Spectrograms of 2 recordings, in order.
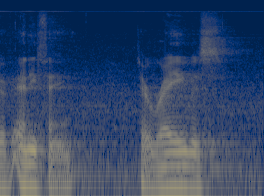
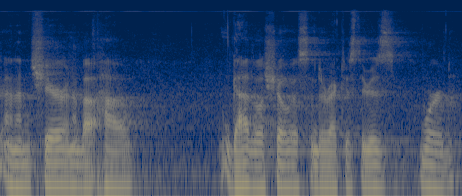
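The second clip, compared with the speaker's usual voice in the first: usual speaking voice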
